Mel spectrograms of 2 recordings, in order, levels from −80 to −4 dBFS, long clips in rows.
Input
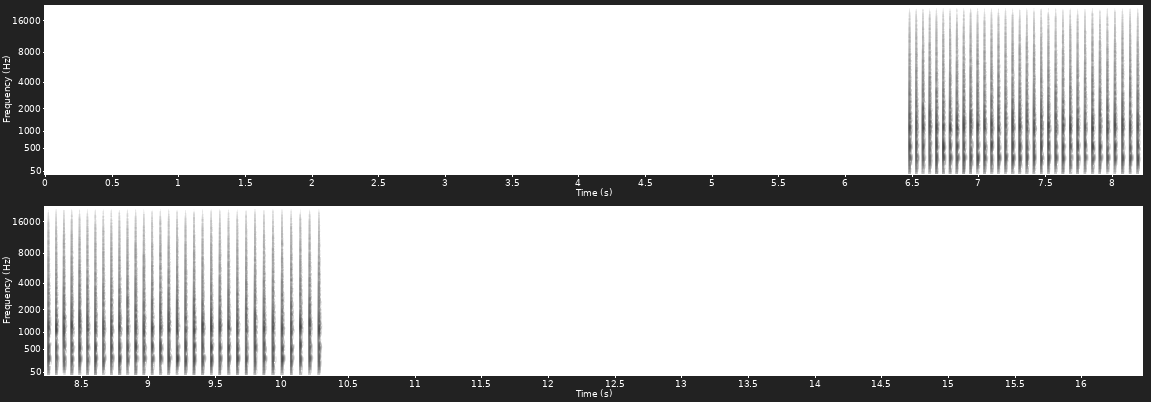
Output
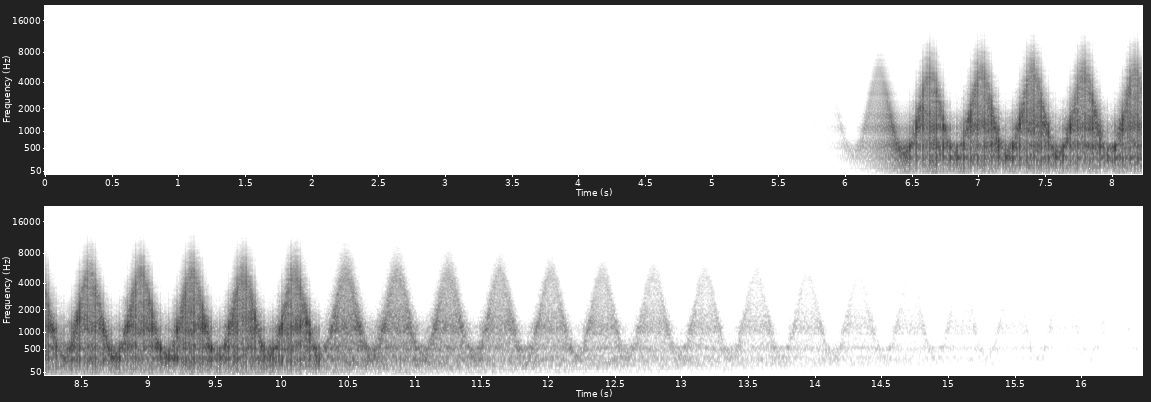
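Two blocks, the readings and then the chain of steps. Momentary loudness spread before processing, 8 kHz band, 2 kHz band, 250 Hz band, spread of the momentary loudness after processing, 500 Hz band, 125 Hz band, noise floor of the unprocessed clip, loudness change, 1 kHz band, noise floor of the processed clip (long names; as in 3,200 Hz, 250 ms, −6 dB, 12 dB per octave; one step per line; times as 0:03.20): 2 LU, −5.5 dB, +3.5 dB, +3.5 dB, 17 LU, +4.5 dB, +2.5 dB, −77 dBFS, +2.5 dB, +3.5 dB, below −85 dBFS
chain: peak hold with a rise ahead of every peak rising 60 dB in 0.77 s
feedback delay with all-pass diffusion 472 ms, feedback 63%, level −9 dB
auto-filter low-pass sine 2.6 Hz 380–5,100 Hz
level −3 dB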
